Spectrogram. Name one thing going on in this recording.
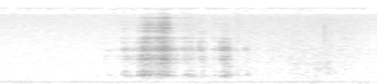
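An elderly man speaks briefly and quietly nearby.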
